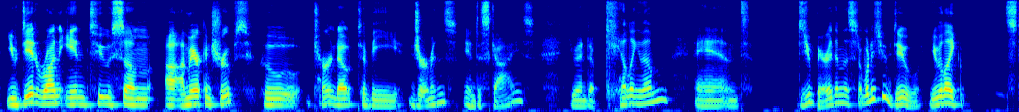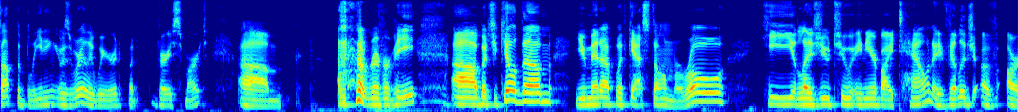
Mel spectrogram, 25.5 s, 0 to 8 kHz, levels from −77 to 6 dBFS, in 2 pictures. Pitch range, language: 115-150 Hz, English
